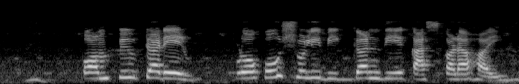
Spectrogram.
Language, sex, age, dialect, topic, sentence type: Bengali, female, 36-40, Northern/Varendri, banking, statement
